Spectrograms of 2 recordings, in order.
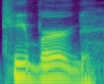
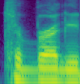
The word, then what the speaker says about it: Tebrugi: No, actually growing up, I always pronounced it T-Berg growing up, but I found out it was actually, I was told it was supposed to be Tebrugi, so that's what I went with. Went back to the original after I got to be an adult. It is a funky name. I pronounce it Tebrugi, Nikki.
